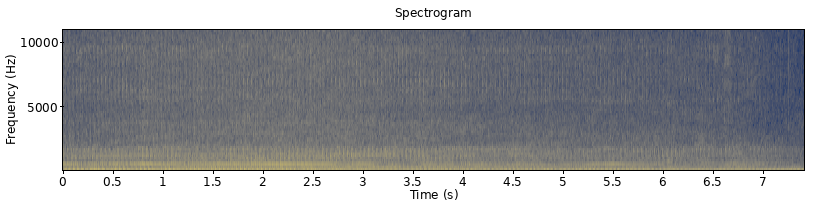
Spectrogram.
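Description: Steady low engine-like running of a train standing at the platform, with a faint held tone over it that fades a little about halfway through.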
